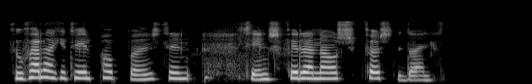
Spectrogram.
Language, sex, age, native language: Icelandic, female, 40-49, Icelandic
